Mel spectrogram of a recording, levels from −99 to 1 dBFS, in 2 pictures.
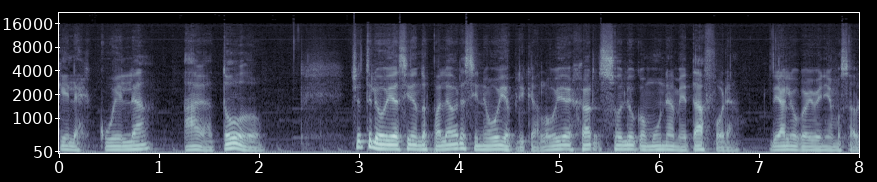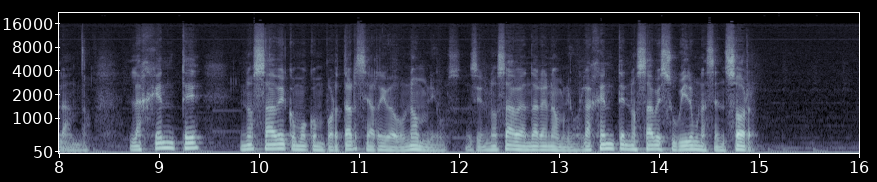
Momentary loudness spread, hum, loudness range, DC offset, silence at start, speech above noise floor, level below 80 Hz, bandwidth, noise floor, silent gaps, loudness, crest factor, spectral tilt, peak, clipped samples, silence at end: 11 LU; none; 4 LU; 0.4%; 0 s; 28 dB; -46 dBFS; 16.5 kHz; -53 dBFS; none; -26 LUFS; 20 dB; -5.5 dB/octave; -6 dBFS; under 0.1%; 0.35 s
